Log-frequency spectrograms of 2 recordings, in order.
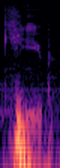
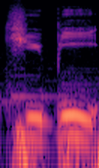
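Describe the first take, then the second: First: It is said as one single syllable. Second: It is split into two separate syllables. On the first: "instead of just cube" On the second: "he pronounces cube as Q B"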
